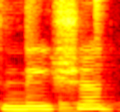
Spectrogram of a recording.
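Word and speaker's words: Naoise: correctly here it's really quite simple meg it's nisha dolan and me cute which is down here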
